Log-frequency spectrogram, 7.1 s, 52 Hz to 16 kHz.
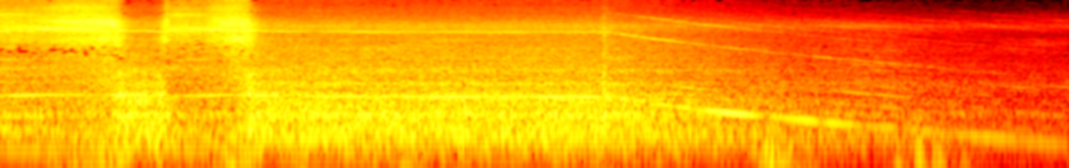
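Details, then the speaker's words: Samsung SC4740 1800 W canister vacuum after repair of a noisy, humming motor; steady high motor whine for about four seconds then smooth spin-down at switch-off; healthy motor run. "вот и все пылесос мы починили"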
